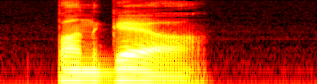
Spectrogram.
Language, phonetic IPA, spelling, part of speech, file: Polish, [pãŋˈɡɛa], Pangea, proper noun, Pl-Pangea.ogg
